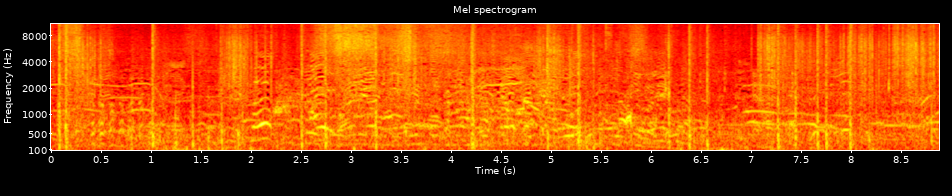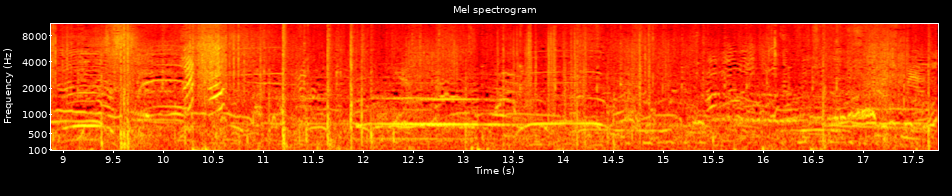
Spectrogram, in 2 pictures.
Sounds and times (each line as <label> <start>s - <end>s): Fireworks flying about, exploding in trees 0.0s - 17.7s
cheering 0.0s - 17.7s
shouting 6.8s - 17.7s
